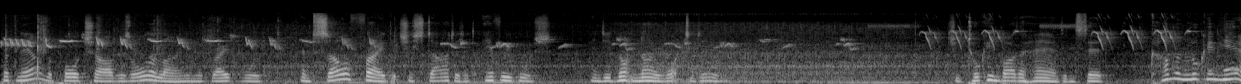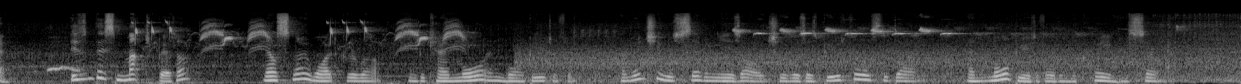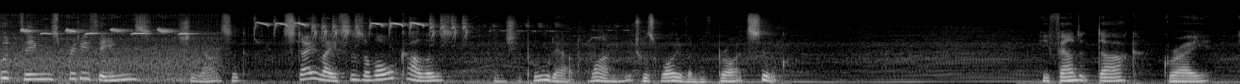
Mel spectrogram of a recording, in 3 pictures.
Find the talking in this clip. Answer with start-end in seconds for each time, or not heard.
0.0-7.3, 9.5-12.5, 13.1-14.3, 15.1-24.1, 24.8-32.7, 35.2-37.1.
